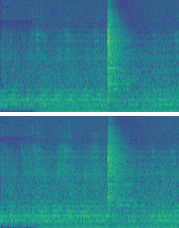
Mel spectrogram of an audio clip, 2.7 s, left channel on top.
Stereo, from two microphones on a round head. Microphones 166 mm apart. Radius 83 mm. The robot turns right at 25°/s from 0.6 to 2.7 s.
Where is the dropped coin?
I don't hear a dropped coin.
